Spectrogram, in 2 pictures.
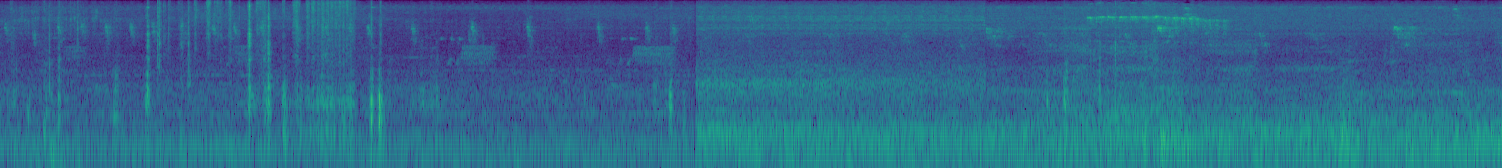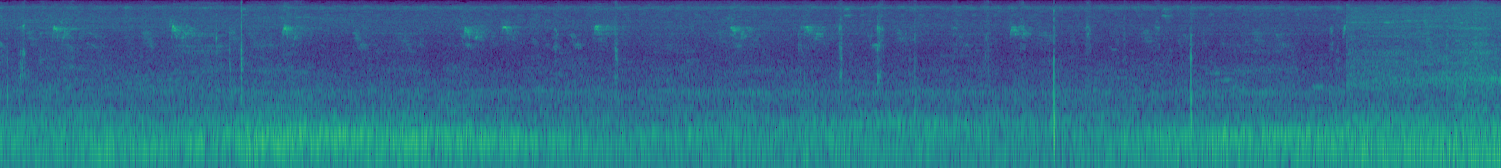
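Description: Outdoor background with small birds chirping now and then, and one longer high call partway through. A few sharp clicks in the first few seconds.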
